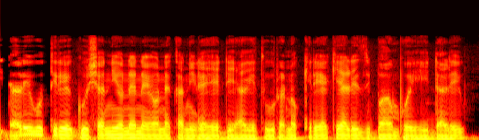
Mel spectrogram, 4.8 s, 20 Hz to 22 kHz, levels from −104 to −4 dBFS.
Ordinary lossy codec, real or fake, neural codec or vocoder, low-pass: none; real; none; none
